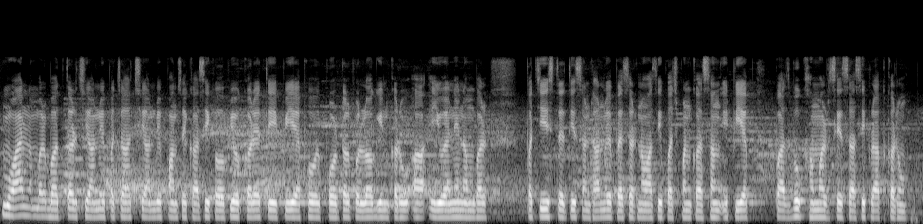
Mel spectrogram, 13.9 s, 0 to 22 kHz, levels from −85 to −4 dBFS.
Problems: background sounds at intervals, background conversations at intervals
